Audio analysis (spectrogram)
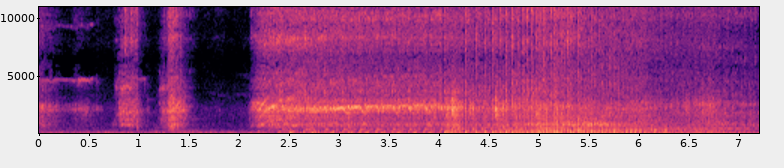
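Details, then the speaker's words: Coleman Contractor 4200 generator sitting for years, fuel shot straight into carburetor: silence, a couple of cranks, then catches and runs rough a few seconds until fuel is gone; engine runs, carburetor not feeding fuel. "She's a runner. So it did run for a couple seconds, out of fuel."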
